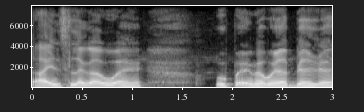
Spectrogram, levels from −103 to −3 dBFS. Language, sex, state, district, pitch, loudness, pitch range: Hindi, male, Bihar, Kishanganj, 155 Hz, -18 LUFS, 150-170 Hz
